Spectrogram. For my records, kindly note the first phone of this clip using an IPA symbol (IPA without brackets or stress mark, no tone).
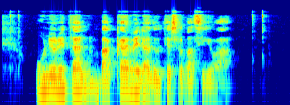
u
